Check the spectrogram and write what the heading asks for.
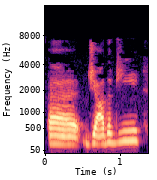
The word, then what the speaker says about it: Jadavji: It's like pronounced Jadavji.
